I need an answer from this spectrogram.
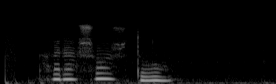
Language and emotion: Russian, sad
